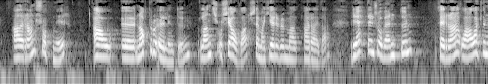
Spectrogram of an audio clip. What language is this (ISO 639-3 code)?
isl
